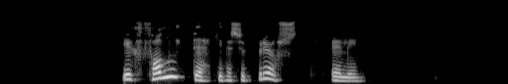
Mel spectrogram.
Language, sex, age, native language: Icelandic, female, 30-39, Icelandic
